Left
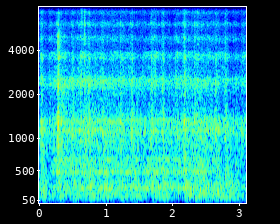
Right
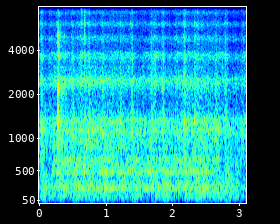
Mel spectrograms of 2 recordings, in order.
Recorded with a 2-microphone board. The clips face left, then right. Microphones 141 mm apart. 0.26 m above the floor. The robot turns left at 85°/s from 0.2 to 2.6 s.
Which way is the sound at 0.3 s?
20° left (ahead or behind).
